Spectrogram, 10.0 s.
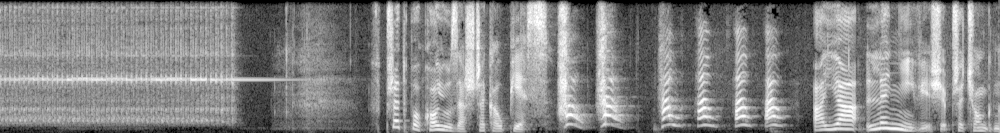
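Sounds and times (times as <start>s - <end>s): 
mechanical alarm clock bell ringing: 0.0s - 3.0s
speech: 3.9s - 5.6s, 8.2s - 9.9s.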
